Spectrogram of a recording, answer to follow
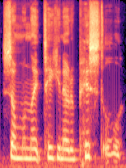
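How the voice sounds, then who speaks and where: A woman's voice: a little high, moderate pace, dry recording. Jumpy, rambling, swearing woman. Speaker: bounty hunter in a roleplay game. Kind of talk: in-character roleplay chat.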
